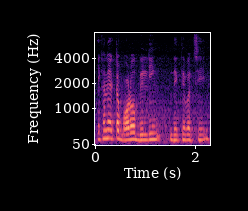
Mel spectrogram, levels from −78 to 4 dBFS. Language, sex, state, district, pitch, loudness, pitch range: Bengali, male, West Bengal, Cooch Behar, 165 Hz, -17 LUFS, 155-200 Hz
